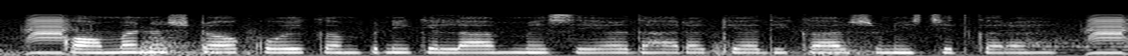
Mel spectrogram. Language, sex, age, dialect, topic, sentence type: Magahi, female, 18-24, Central/Standard, banking, statement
